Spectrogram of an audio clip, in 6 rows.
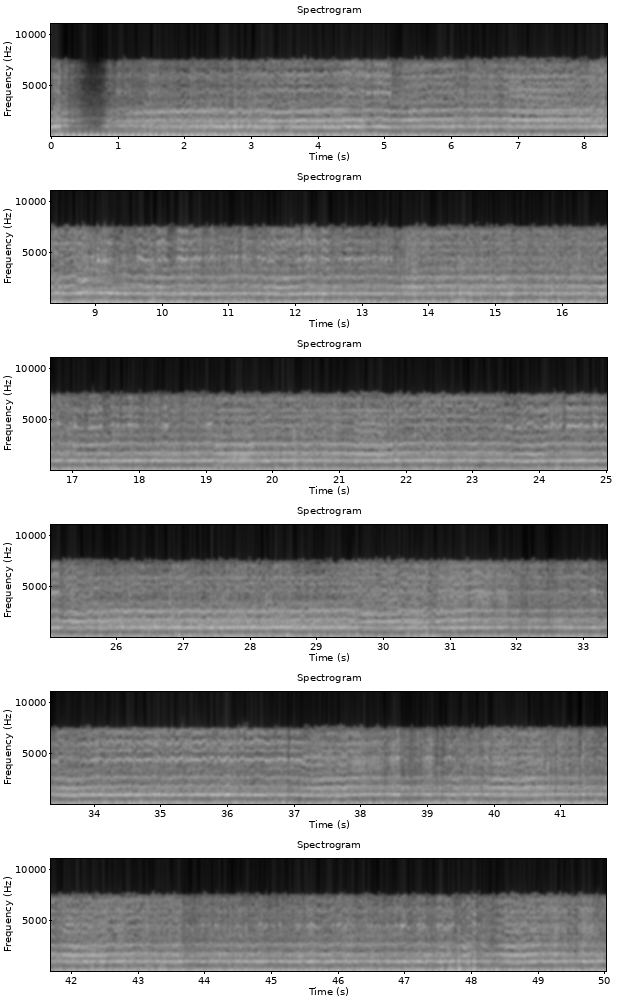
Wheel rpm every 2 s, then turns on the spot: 120, 200, 230, 220, 240, 230, 230, 230, 230, 230, 230, 230, 220, 200, 190, 210, 230, 230, 230, 230, 230, 230, 230, 240, 230.
none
